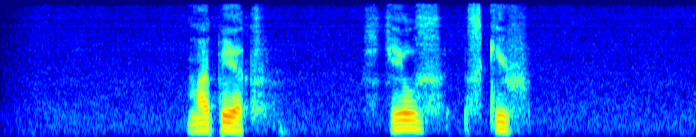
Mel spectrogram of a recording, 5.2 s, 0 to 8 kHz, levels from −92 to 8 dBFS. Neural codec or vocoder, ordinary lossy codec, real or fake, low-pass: codec, 44.1 kHz, 7.8 kbps, Pupu-Codec; none; fake; 7.2 kHz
